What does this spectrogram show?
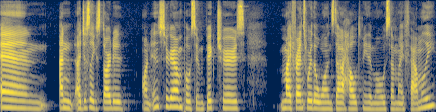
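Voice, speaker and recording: A woman at a medium pitch and moderate pace with fairly even intonation, in a very clean recording with a silent background. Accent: Spanish. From Spain. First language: Spanish. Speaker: college student and small business owner. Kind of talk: interview.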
